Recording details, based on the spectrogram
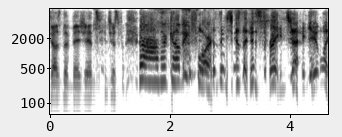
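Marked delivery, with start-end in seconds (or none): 1.8-2.8 high, loud, frantic panicked scream. Retelling what a man in a straitjacket did after his visions, imitating someone screaming. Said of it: "like screaming".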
